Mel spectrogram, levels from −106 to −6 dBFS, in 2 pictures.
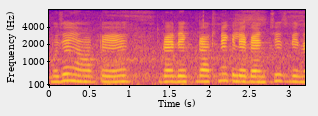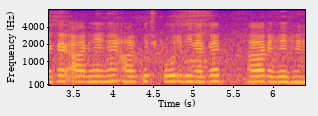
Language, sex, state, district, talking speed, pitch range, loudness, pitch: Hindi, male, Chandigarh, Chandigarh, 195 wpm, 215-230 Hz, -18 LUFS, 220 Hz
